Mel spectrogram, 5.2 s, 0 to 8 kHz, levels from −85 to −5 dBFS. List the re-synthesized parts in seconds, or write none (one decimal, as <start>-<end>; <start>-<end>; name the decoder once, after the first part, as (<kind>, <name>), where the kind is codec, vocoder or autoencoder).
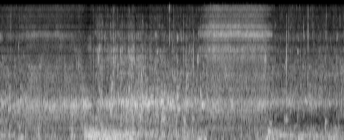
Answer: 0.4-1.4 (codec, ZipCodec); 3.1-4.0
